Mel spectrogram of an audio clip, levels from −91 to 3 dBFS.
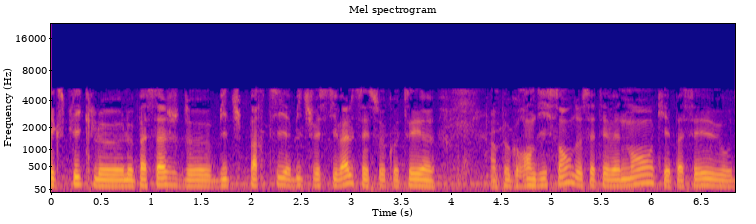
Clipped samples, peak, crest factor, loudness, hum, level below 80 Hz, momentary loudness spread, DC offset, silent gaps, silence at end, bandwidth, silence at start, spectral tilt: under 0.1%; -2 dBFS; 16 dB; -20 LUFS; none; -44 dBFS; 8 LU; under 0.1%; none; 0 s; 5.4 kHz; 0 s; -7 dB/octave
